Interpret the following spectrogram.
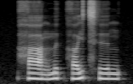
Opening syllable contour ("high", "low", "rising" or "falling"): low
